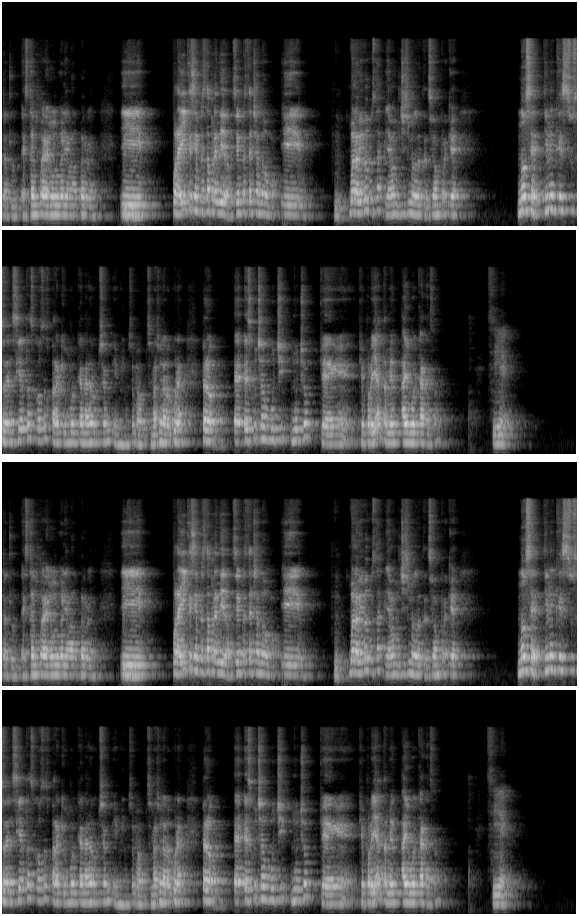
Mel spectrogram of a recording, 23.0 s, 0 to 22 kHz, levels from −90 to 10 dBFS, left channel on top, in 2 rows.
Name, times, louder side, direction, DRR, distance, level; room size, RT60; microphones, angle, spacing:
voice 1, 0.0-1.9 2.4-2.8 3.4-6.1 6.9-9.1 10.3-15.1 15.5-15.8 16.1-20.3, left 1 dB, ahead, 1 dB, 0.3 m, -21 dB
voice 2, 2.4-2.8 6.6-6.7 21.2-21.6, right 1 dB, 60° right, -3 dB, 0.5 m, -27 dB
3.7 x 3.1 x 2.8 m, 0.77 s
head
